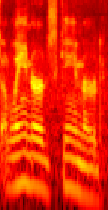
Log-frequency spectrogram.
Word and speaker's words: Lynyrd Skynyrd: um it's called um pronounced Leonard Skynyrd okay Pirate Radio you're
